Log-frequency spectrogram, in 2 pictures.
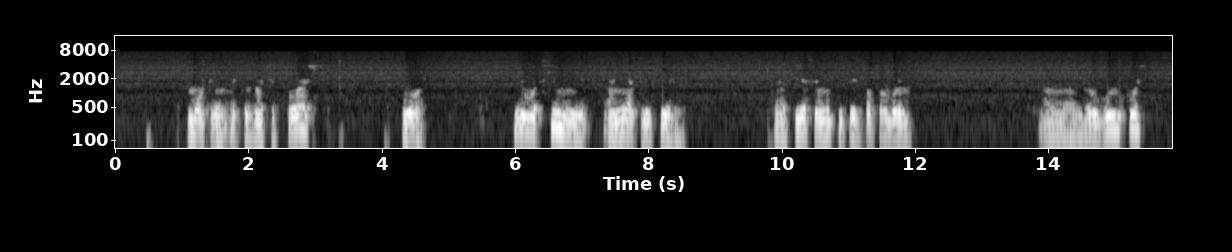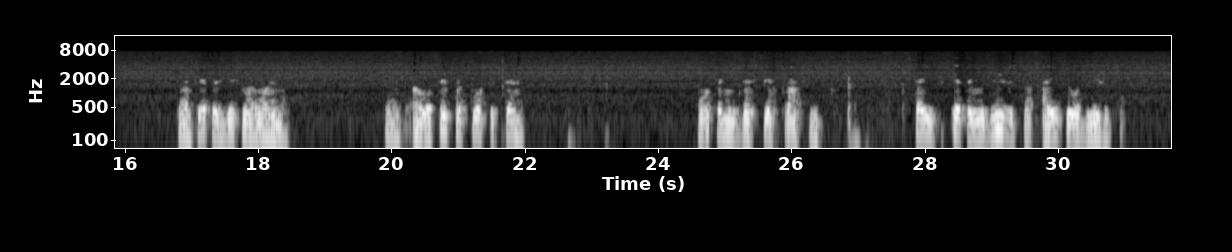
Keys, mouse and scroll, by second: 3.0 shift+click, 4.1-5.4 middle drag, 6.1 middle click, 8.5-9.8 drag, 11.5 shift+click, 14.9 shift+click, 18.2-20.0 middle drag, 21.1 shift+click, 22.7 shift+click, 24.7 middle click, 29.0 middle click.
